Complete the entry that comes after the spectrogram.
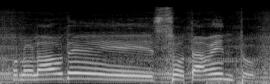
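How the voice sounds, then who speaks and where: The recording has a dry sound with no echo but noticeable background noise. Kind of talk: casual vlog chat. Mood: admiring the view. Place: motorbike. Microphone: helmet.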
